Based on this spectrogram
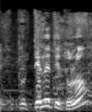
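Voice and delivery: normal talking voice

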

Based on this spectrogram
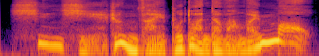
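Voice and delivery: ordinary delivery, nothing marked

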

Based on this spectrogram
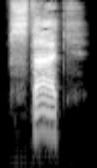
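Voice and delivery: sharp, loud barked order; loud military command; soldierly bark. A narrator's reading. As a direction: bark it like a drill sergeant. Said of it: "рявкнул Миних по-солдатски".

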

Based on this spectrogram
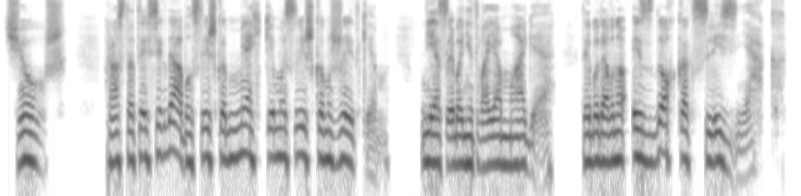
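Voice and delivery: low, hissed contempt from an assassin; ninja whisper. A narrator's reading. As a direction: hiss it low and slow, sneering. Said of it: "Тихо прошипел убийца".

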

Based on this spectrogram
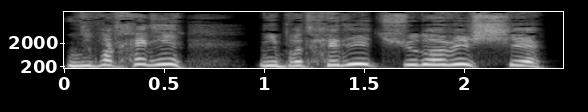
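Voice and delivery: high, loud panicked shriek; terrified scream. A narrator's reading. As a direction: scream in terror at the monster. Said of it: "кричал он".

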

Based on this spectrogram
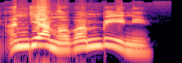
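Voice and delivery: put-on rally the kids to hurry; calling out. Marcovaldo urges his children toward bigger mushrooms, loud call.

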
